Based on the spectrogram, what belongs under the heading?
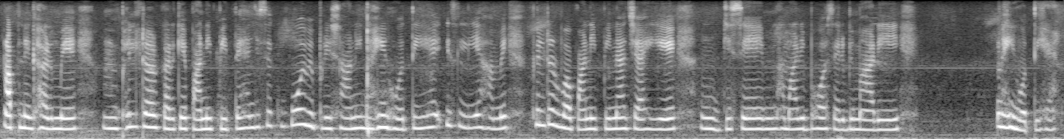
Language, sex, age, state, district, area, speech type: Urdu, female, 18-30, Bihar, Khagaria, urban, spontaneous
